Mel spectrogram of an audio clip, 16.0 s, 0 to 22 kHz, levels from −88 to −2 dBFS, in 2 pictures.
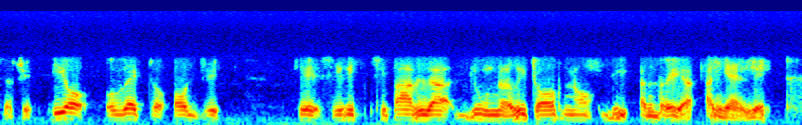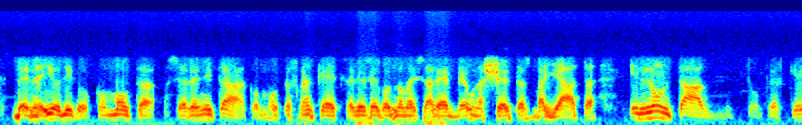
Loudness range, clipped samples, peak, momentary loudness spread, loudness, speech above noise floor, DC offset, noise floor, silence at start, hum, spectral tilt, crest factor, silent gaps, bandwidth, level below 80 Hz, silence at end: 2 LU; under 0.1%; -4 dBFS; 10 LU; -18 LUFS; 37 dB; under 0.1%; -54 dBFS; 0.05 s; none; -8 dB/octave; 16 dB; none; 16 kHz; -48 dBFS; 0 s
